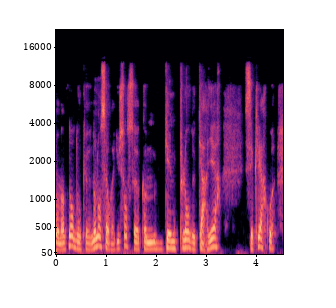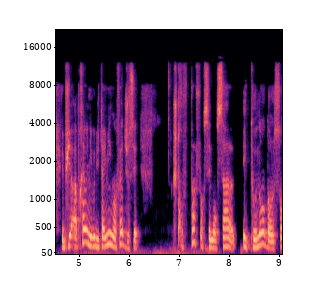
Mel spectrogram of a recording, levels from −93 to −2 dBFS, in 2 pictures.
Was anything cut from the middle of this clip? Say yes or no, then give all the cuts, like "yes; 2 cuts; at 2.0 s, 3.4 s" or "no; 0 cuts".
no; 0 cuts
